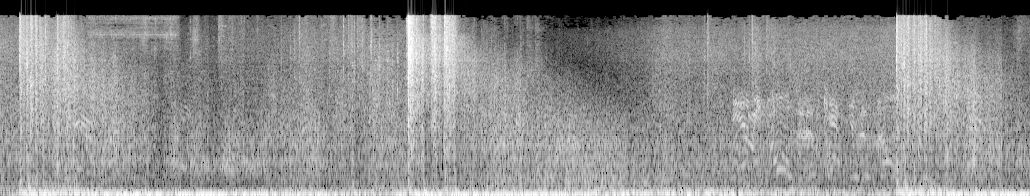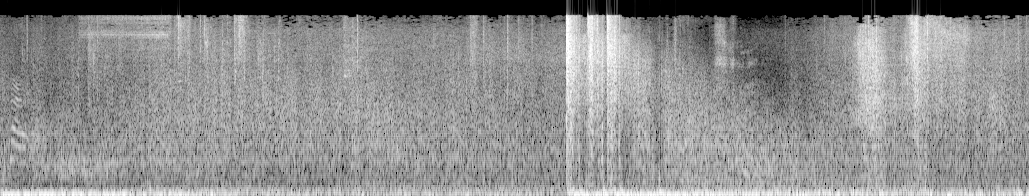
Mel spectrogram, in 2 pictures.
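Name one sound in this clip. Heavy naval guns fire in loud booming blasts.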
